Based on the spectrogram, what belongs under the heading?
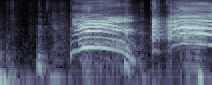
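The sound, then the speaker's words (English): A person imitates a bald eagle's screech with two loud, shrill cries, each rising and then falling in pitch, the second following right after a brief break. “We're supposed to be thinking the bald eagle noise”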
